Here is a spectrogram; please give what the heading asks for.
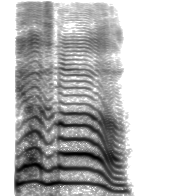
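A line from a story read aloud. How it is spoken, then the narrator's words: Hoarse reply. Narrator (Russian): хриплым голосом отвечал странник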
